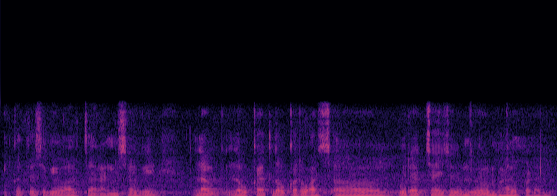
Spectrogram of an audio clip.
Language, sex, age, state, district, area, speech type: Marathi, male, 18-30, Maharashtra, Ratnagiri, rural, spontaneous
